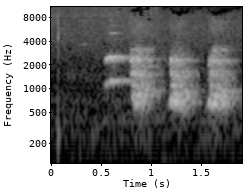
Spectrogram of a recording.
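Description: A dog lets out a brief high whine, then three quick, evenly spaced barks, clear against a quiet background with no talking.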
